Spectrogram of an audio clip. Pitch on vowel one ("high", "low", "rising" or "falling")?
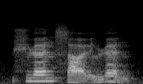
high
